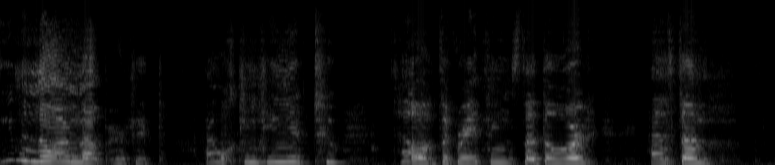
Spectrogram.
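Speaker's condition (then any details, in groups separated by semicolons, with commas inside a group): Cerebral palsy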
